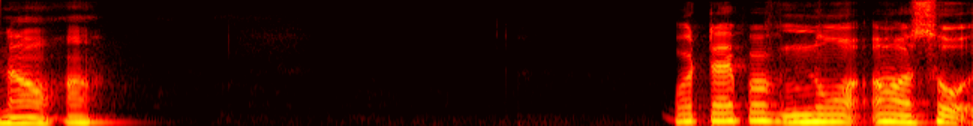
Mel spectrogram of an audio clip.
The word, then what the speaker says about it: noir: Yeah, so that's what Noir is. Noir. It's pronounced, it's French.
